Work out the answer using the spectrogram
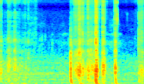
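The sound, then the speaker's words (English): Buzzing of honeybees flying around and returning to their hives after winter: faint at first, then a cluster of short, louder buzzing passes in the second half. “Lots of bees, lots of flights. The bees that survived the winter are out as well. I can tell because they're returning to their hives.”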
